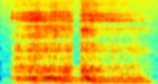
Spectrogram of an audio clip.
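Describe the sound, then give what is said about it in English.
Snoring from a sleeper in deep REM sleep: two long, low, rattling breaths run back to back, quiet and alone. “is currently in snore mode. He is in a very deep REM sleep at this time.”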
